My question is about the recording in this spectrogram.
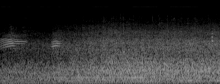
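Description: City street traffic: a motor vehicle going by, its engine hum and road noise swelling over the first second and then holding steady.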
